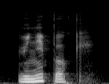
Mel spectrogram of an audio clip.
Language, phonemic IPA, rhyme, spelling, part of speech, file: French, /e.pɔk/, -ɔk, époque, adjective / noun, Fr-époque.ogg
- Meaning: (adjective) vintage; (noun) 1. epoch 2. time (time period)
